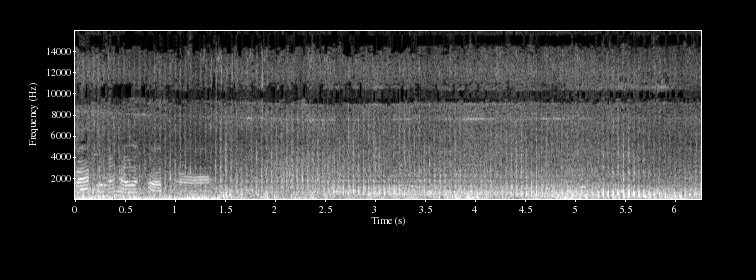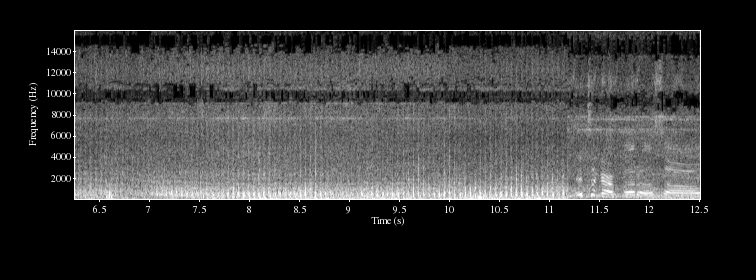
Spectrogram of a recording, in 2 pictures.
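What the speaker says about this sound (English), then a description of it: "Time to get back on the helicopter." A helicopter's steady rotor thrum and engine roar fill the whole stretch, loud and close, with voices talking underneath, on a glacier in Alaska.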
